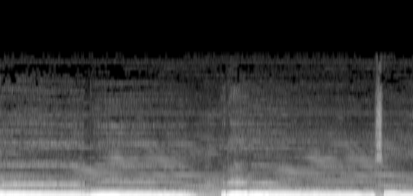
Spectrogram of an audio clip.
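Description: A male voice singing the pakad, the identifying phrase of Raag Ahir Bhairav (ga ma re sa, dha ni re sa), in Hindustani classical style. It comes in two long-held phrases with a short breath break about halfway through.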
